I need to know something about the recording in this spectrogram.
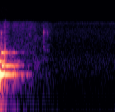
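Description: Video-call audio breaking up: a half-second fragment of sound cuts in abruptly and fades, then the line goes dead silent, a sign of a dropping connection.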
